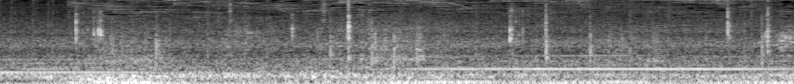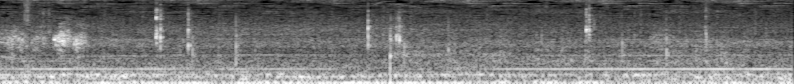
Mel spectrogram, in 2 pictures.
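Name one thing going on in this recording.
A magical energy field hums and crackles.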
